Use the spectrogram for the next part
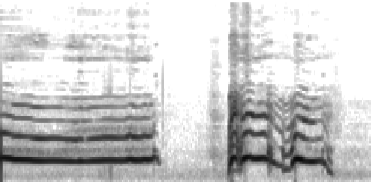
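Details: Akita guard dog named Mari howling in alarm at a strange noise outside: a long steady two-second howl, a pause, then a wavering, broken howl that dips and rises before trailing off.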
